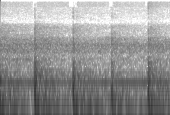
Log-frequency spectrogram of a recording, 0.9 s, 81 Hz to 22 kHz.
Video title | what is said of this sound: Pulled Pork Sandwich -- Ep.3: Season 1 | You just literally knock at the bottom. You want to hear it? Hollow.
